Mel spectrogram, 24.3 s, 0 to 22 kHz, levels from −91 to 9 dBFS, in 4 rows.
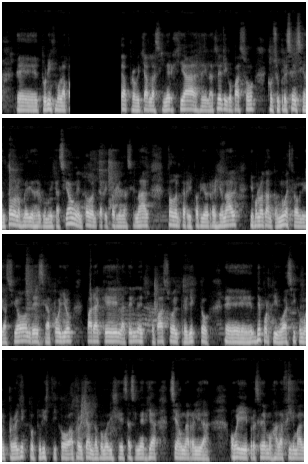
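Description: From 1.36 to 2.39 s an audio dropout to silence removes about 1.03 s of sound, likely a lost input link; the waveform flatlines and the spectrogram goes fully blank.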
